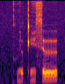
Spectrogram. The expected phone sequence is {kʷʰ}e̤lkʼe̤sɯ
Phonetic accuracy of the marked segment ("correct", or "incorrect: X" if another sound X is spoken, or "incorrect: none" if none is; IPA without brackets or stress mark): correct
